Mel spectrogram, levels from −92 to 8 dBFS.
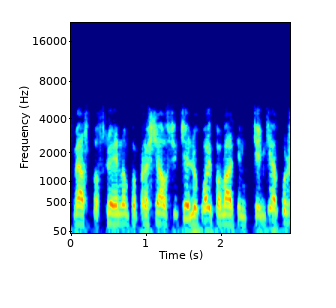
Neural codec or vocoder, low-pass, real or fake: codec, 16 kHz, 4 kbps, X-Codec, WavLM features, trained on Multilingual LibriSpeech; 5.4 kHz; fake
